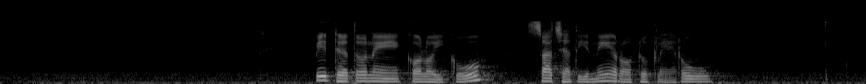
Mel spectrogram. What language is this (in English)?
Javanese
